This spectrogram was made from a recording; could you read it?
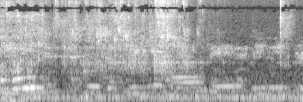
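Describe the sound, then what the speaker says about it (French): Water pours steadily into the bowl of a Monsieur Cuisine Smart kitchen machine, a faint continuous splashing trickle for a few seconds. "Donc je vais venir ajouter de l'eau."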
